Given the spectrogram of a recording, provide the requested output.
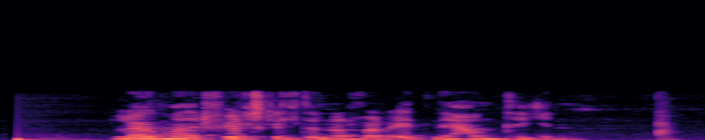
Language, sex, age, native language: Icelandic, female, 20-29, Icelandic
